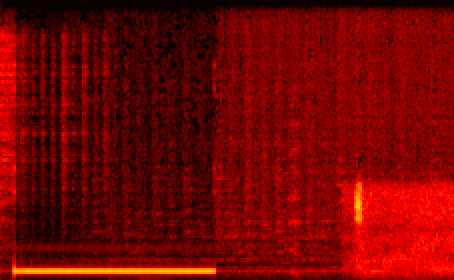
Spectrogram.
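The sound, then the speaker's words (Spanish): A telephone call rings through on the line: one loud, steady electronic ring tone lasting about two seconds, followed by a quieter stretch of line hiss and faint noise. “A ver, ya entró ahí la llamada, no haga ruido.”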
